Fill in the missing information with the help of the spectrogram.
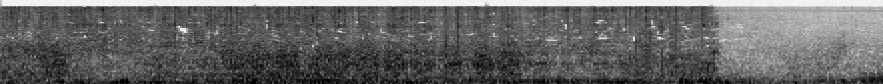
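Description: Steady rushing hiss of running or spraying water, which cuts off suddenly a little after five seconds in.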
